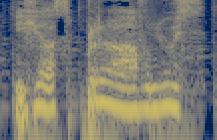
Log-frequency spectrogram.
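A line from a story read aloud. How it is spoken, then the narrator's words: Quiet self-encouragement. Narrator (Russian): тихонько приободрила себя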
